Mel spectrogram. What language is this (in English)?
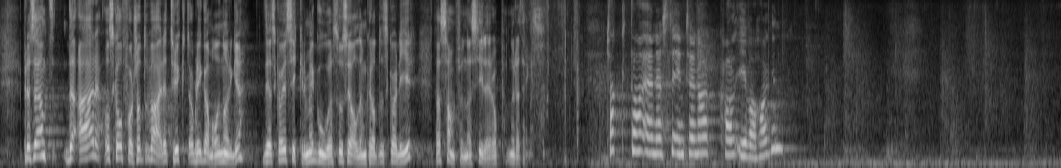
Norwegian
